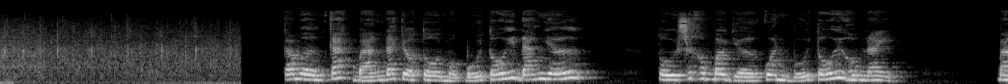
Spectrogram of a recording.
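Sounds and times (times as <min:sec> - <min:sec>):
audience applauding a woman at an evening gathering: 0:00.0 - 0:02.5
speech: 0:02.8 - 0:05.9, 0:06.6 - 0:09.0.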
